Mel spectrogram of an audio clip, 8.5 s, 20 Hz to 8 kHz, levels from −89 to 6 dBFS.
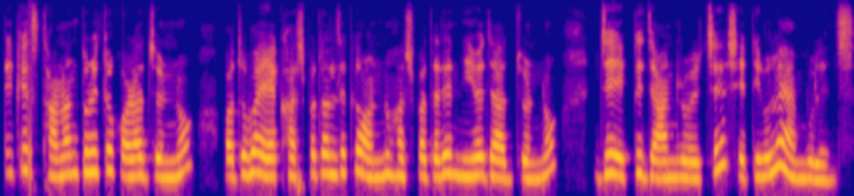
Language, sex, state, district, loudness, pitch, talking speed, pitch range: Bengali, female, West Bengal, North 24 Parganas, -13 LUFS, 245 Hz, 145 wpm, 230-275 Hz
